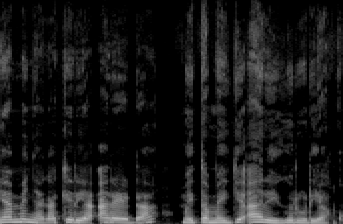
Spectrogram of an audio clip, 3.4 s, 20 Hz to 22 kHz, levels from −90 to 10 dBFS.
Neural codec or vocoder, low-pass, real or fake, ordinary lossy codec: none; none; real; none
